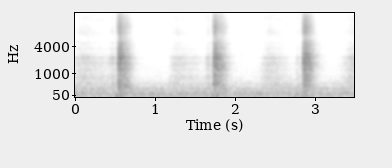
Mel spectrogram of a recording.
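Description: A Kapalabhati breathing technique demonstration: three short, forceful, hissing breaths through the nose, evenly spaced about a second apart, with quiet pauses between them.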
